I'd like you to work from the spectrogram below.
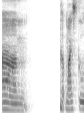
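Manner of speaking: ordinary talk, nothing marked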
